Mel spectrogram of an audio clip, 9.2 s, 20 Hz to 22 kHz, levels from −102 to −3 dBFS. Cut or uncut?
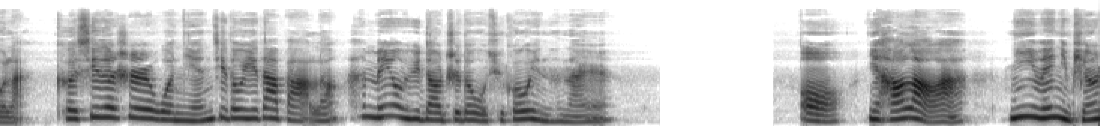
cut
